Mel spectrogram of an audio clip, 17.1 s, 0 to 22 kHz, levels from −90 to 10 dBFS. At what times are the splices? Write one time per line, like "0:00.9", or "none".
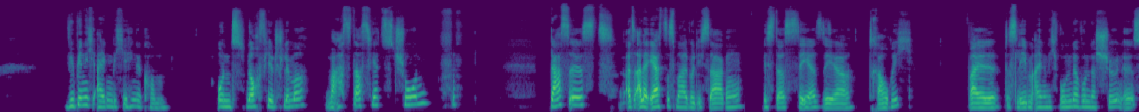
none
